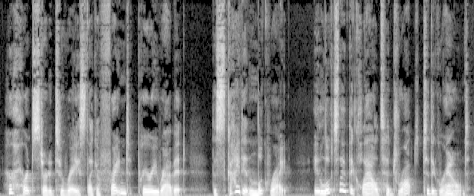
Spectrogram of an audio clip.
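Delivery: ordinary delivery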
